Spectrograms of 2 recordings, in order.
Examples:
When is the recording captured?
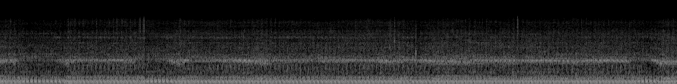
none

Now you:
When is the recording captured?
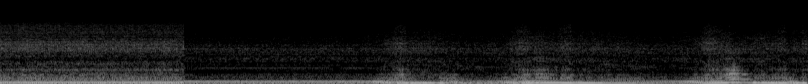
5.4-7.4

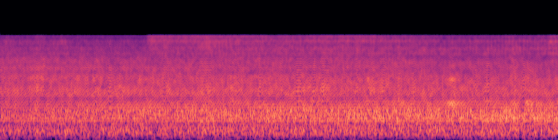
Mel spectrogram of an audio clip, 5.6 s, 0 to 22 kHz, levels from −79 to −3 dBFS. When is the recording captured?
none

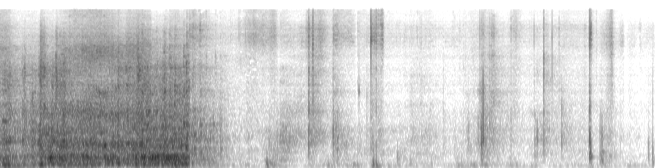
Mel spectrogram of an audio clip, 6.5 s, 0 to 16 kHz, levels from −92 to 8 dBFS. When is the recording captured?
1.4-2.6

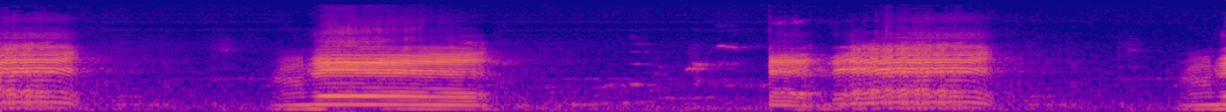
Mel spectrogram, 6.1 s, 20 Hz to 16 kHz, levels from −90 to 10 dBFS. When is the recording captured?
0.0-0.5; 4.0-6.1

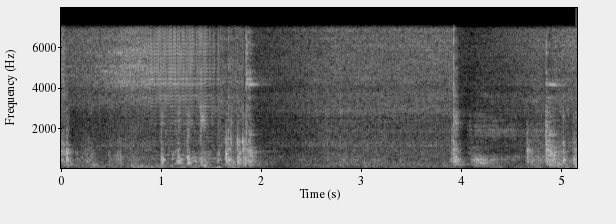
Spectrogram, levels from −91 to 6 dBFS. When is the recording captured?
0.0-0.9; 1.6-5.2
